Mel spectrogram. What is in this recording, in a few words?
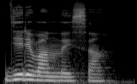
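"дереваннӧйса", Komi, female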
